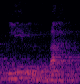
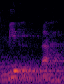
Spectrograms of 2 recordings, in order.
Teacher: kalau sebelum lafaz Allah itu ada huruf berbaris kasrah di bawah, ah itu dibaca ringan lillah. Ringan kita billah. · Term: tarkik ringan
